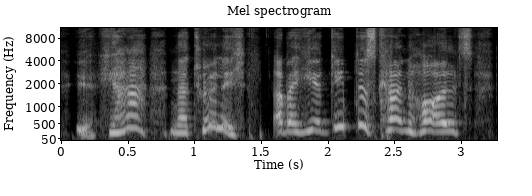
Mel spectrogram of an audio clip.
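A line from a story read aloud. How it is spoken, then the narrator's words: Desperate shout. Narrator (German): schrie Hermine händeringend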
